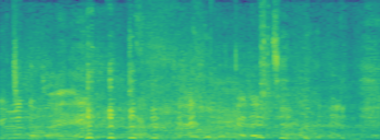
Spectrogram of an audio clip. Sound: woman laughing

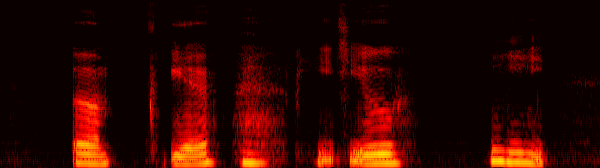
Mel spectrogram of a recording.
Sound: sigh

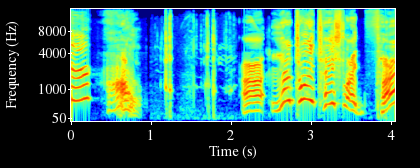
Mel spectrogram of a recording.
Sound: chomps

